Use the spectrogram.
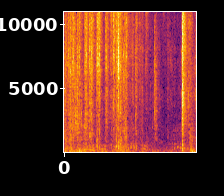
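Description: Pigeons in a loft, several soft low coos rising and falling in short phrases, fairly close, with faint background rustling and a brief sharp knock near the end.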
